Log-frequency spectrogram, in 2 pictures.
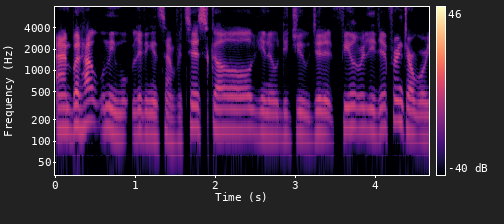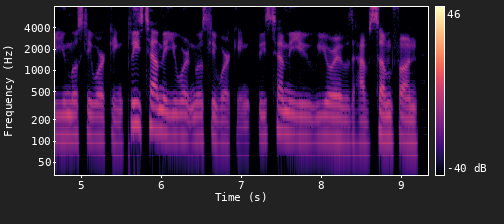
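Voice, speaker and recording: A man's voice: mid-range voice, fast talker, few pauses, smooth, no echo, studio quality. A man hosting a podcast interview at a conference, chatty and enthusiastic, with many fillers and restarts. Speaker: host, business school professor. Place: conference event.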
